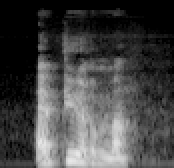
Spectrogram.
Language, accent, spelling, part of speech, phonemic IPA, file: French, Canada, apurement, noun, /a.pyʁ.mɑ̃/, LL-Q150 (fra)-apurement.wav
- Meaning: balancing (of an account)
